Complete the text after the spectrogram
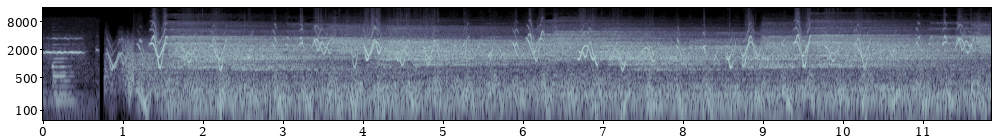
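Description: Someone whistles a bouncy tune.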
